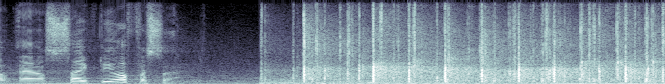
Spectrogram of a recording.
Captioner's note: all applaud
